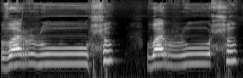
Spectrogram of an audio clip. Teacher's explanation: तो इसको 2 काउंट्स लंबा हम पढ़ेंगे रू को, ठीक है। वर्रूह, वर्रूह। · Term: वाव मद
